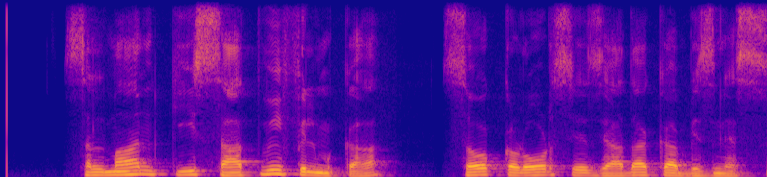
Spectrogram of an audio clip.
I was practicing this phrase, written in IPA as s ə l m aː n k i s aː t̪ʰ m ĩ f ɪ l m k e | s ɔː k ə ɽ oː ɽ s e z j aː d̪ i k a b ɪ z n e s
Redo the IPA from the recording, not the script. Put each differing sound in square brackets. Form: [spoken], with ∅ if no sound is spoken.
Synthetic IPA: s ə l m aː n k i s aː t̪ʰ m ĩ f ɪ l m k [a] | s ɔː k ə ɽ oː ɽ s e z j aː d̪ [a] k a b ɪ z n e s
